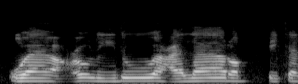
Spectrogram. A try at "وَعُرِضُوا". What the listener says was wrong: Your dot needs to be more heavy. وعرضوا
